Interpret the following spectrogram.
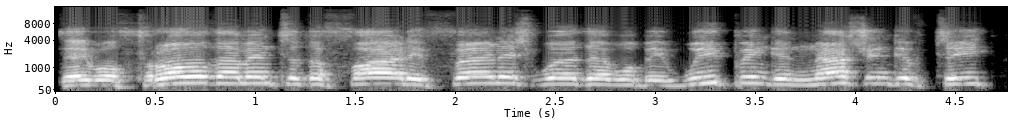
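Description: A man with a high voice preaches hellfire, scolding and urgent, driving his points home through relentless repetition. The recording sounds muffled and lo-fi. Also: moderate pace, darkish tone. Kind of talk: fiery confrontational sermon.

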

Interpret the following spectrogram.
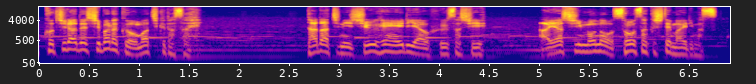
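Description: A man playing a deferential guard officer in an anime game, speaking formally, politely and briskly. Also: on the high side. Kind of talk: Japanese anime game voice acting.

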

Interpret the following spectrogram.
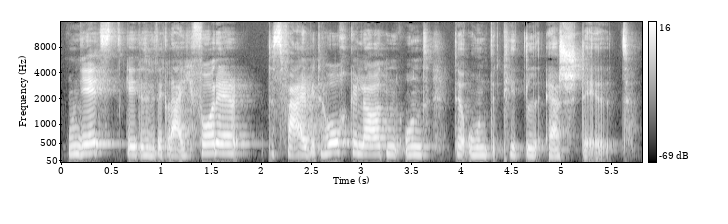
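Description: A woman in her forties with a Swiss German accent, explaining an app step by step in a clear, instructional manner. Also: medium pitch, normal speed, darkish tone. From Switzerland. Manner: clear, instructional, addresses the viewer directly. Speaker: presenter of app tutorials. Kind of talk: step-by-step screen tutorial.

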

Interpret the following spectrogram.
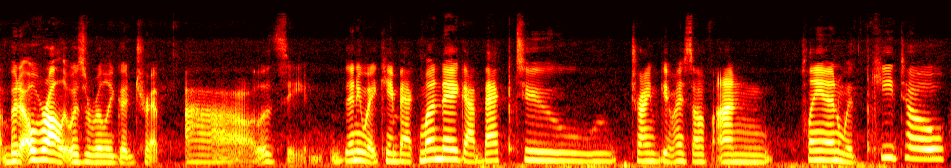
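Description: A woman's voice: on the low side, a bit bright. A woman of about fifty chatting casually to camera from a backyard chair, rambling with frequent ums and restarts. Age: 50s. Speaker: vlogger. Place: outdoors in a leafy backyard, seated in a chair. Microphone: camera in front, head and shoulders framing.

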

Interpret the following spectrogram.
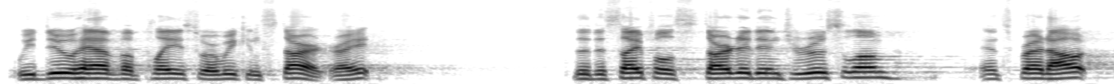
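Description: Higher-voiced American man preaching in echoing church. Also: darkish tone. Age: middle-aged. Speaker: school chapel speaker. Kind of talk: informal children's sermon. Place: church sanctuary, speaking before schoolchildren. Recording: dull, echoing church hall pickup.

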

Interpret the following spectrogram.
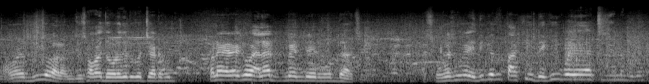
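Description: A man chatting rapidly in a rambling, excited way as a travel vlogger on an open boat in wind and rain. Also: high voice, a crowd in the background. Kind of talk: casual vlog chat on a boat. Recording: noisy outdoor wind and weather.

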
